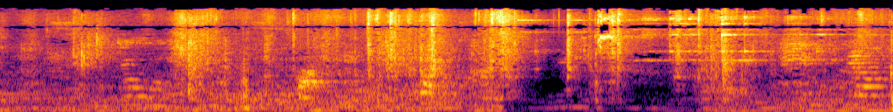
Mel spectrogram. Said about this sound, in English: She's kicking around broken glass right there.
